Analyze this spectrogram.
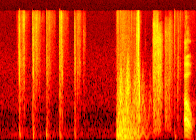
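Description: Soft footsteps tap on a floor.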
